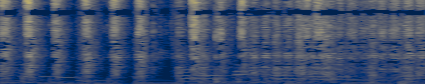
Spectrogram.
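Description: Sanding blocks rubbing a dried coat of garden lime off terracotta clay pots, in quick scratchy strokes several times a second.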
